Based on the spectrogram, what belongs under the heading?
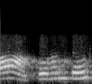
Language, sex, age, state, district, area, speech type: Odia, female, 18-30, Odisha, Balangir, urban, conversation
